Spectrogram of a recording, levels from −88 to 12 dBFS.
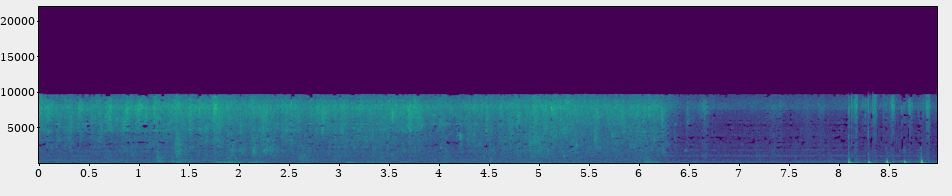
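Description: From the first moment to the last, the audio carries plainly audible AAC compression damage, likely from AAC-LC at a low rate, which fits about 32 kbps. High frequencies sound dull and smeared, and sustained or hissy parts take on a warbling, fizzy texture. On a spectrogram the upper band stops at a hard ceiling, with patchy holes and blocky, flickering energy below it.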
